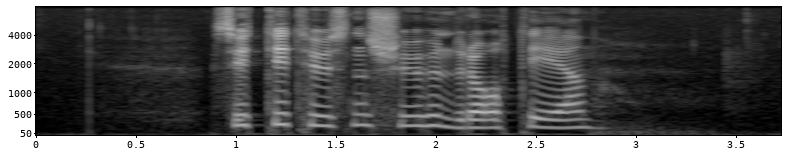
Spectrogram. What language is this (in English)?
Norwegian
